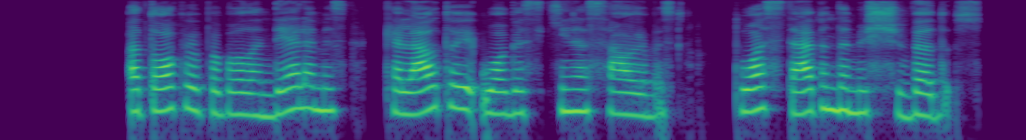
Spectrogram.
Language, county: Lithuanian, Vilnius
